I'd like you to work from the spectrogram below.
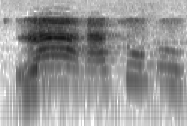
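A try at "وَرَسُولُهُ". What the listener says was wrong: Non, faut dire wa. W quoi? Wa rasuluhu.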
